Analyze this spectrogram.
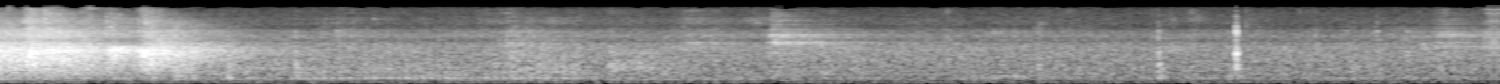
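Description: A crowd of people murmurs and chats quietly.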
